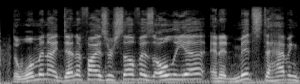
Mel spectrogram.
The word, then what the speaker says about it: Olia: Yeah, try to find How do you say your first name? Vola? It's Olia. What is it? Olia. Olya?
